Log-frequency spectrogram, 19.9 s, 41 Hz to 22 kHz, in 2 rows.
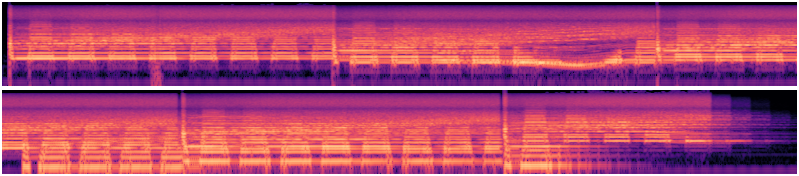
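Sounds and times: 
Kawai K5000S synthesizer: 0:00.0 - 0:19.3.

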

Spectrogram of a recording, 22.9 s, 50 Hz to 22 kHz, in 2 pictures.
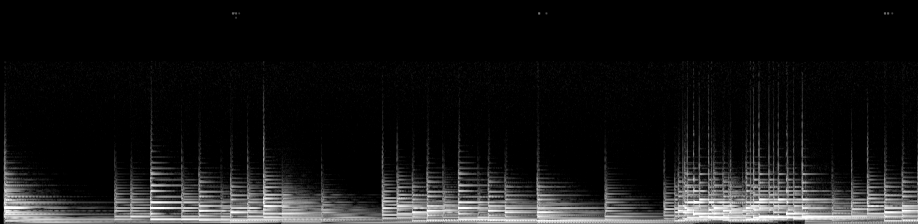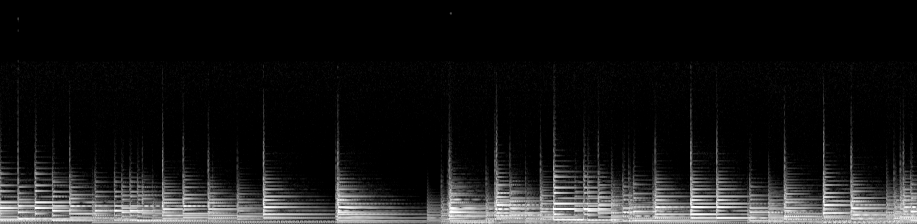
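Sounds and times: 
electric piano: 0:00.0 - 0:22.9.

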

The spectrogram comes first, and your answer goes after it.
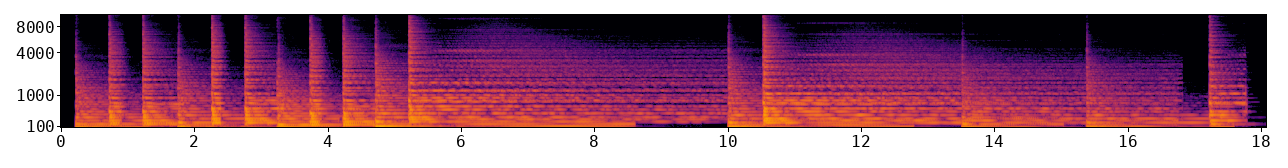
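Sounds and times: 
pluck performance on Yamaha TX16W: 0:00.2 - 0:07.2, 0:10.0 - 0:12.8, 0:13.5 - 0:17.8.

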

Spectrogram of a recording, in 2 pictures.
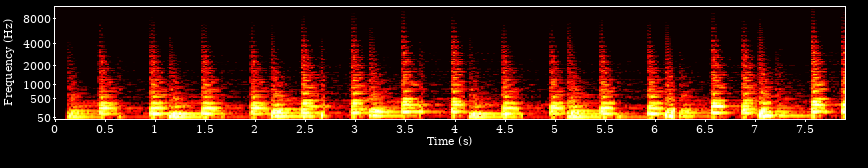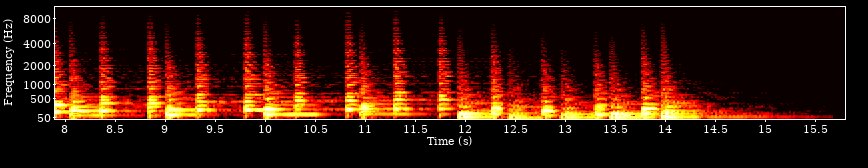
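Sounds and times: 
Rubass synthesizer bass from Korg MSC-13S Ethnic 2: 0:00.1 - 0:15.2.

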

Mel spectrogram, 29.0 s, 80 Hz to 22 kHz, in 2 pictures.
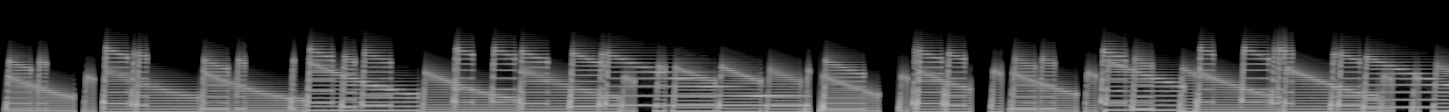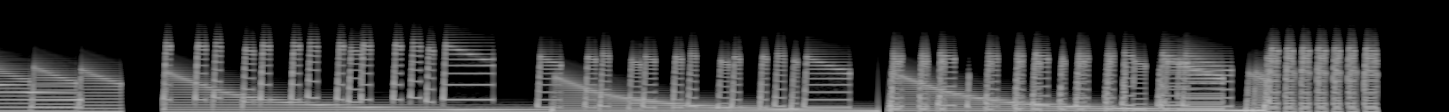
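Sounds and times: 
Roland Juno-106 factory preset synth bass: 0:00.0 - 0:28.1.

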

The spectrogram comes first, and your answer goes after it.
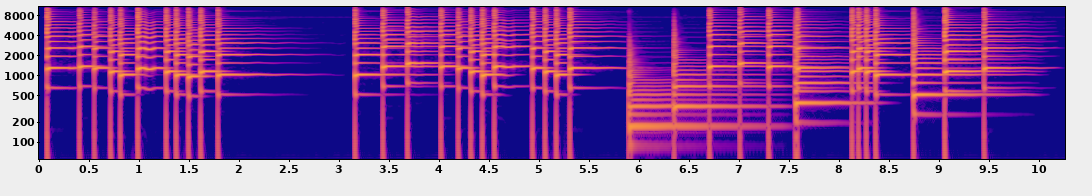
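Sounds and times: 
shamisen factory preset voice on a Yamaha DX11 synthesizer: 0:00.0 - 0:02.3, 0:03.2 - 0:10.0.

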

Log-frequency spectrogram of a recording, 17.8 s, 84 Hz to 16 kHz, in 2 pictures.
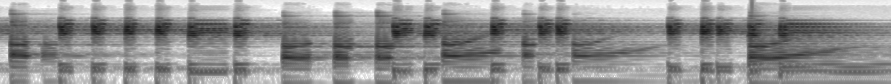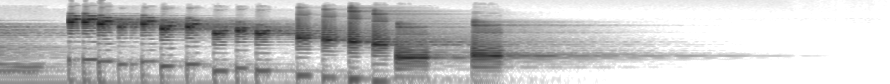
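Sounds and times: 
Korg M1 synthesizer sound: 0:00.1 - 0:01.4, 0:02.9 - 0:14.9.

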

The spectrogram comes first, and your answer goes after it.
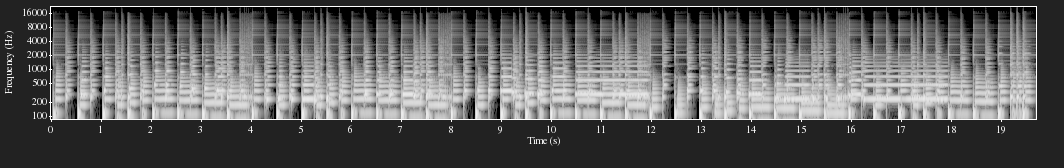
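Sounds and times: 
Yamaha SHS-10 keytar factory style march demo: 0:00.0 - 0:19.7.

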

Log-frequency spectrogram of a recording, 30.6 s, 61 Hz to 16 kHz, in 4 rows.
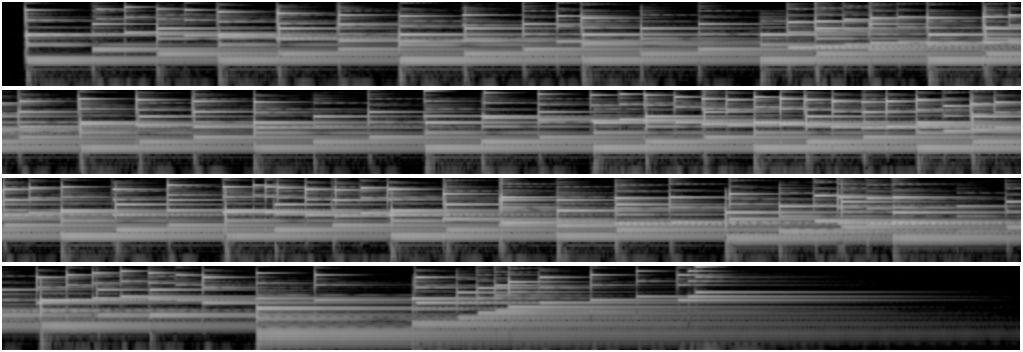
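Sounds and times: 
glockenspiel factory preset on a synthesizer module: 0:00.2 - 0:30.5.

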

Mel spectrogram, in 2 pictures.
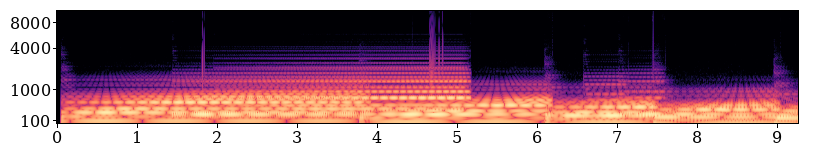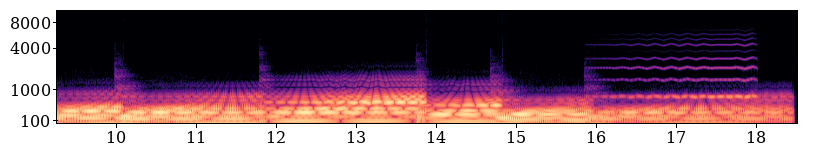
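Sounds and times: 
Peavey DPM Spectrum Bass with slow wah: 0:00.1 - 0:18.5.

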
